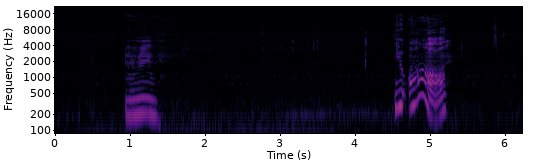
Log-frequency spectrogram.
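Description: An older woman hums with pleasure while chewing.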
